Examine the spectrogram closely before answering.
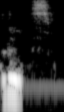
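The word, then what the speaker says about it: Luts: goes by rio um she pronounced it loots and a lot of people because of her pronounces it that way and that's probably maybe how it should be said but i say let's every single time can't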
